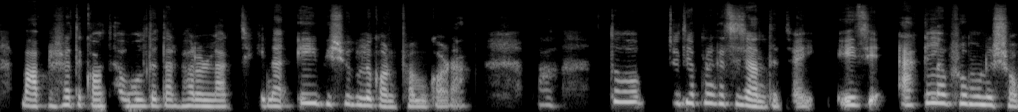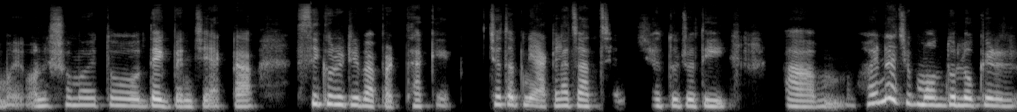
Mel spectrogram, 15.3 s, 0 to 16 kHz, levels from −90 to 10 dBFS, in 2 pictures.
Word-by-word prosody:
বা 220 Hz, -, 0 dB
আপনার 205 Hz, 0 st, -6 dB
সাথে 245 Hz, 0 st, -1 dB
কথা 205 Hz, +2 st, -2 dB
বলতে 210 Hz, +1 st, 0 dB
তার 210 Hz, -1 st, -2 dB
ভালো 205 Hz, -1 st, +2 dB
লাগছে 195 Hz, 0 st, -5 dB
কিনা? 210 Hz, -1 st, -1 dB, 0.2 s
এই 305 Hz, -, +3 dB
বিষয়গুলো 255 Hz, -3 st, +1 dB
কনফার্ম 190 Hz, 0 st, -1 dB
করা। -, -, -4 dB, 0.6 s
আহ 240 Hz, -2 st, -13 dB, 0.4 s
তো 345 Hz, -, +3 dB, 0.4 s
যদি 290 Hz, +1 st, -6 dB
আপনার 295 Hz, 0 st, -2 dB
কাছে 275 Hz, -2 st, -3 dB
জানতে 185 Hz, -3 st, +2 dB
চাই, -, -, -3 dB, 0.3 s
এই -, -, +6 dB
যে 405 Hz, -, +2 dB, 0.3 s
একলা 305 Hz, +5 st, +1 dB
ভ্রমণের 260 Hz, -5 st, +2 dB
সময় 245 Hz, +6 st, -3 dB
অনেক 210 Hz, 0 st, 0 dB
সময় 235 Hz, -1 st, 0 dB
তো 230 Hz, -, 0 dB, 0.3 s
দেখবেন 195 Hz, -2 st, +5 dB
যে -, -, -2 dB
একটা -, -, -1 dB, 0.5 s
সিকিউরিটির 260 Hz, -3 st, +4 dB
ব্যাপার 190 Hz, -2 st, 0 dB
থাকে। 205 Hz, +3 st, -4 dB, 0.3 s
যেহেতু 255 Hz, 0 st, +1 dB
আপনি 240 Hz, -1 st, +1 dB
একলা 215 Hz, +1 st, 0 dB
যাচ্ছেন। 205 Hz, -2 st, -1 dB, 0.2 s
সেহেতু 215 Hz, -1 st, -4 dB
যদি 205 Hz, 0 st, +2 dB, 0.6 s
আম 190 Hz, -1 st, +2 dB, 0.3 s
হয় 295 Hz, +3 st, +2 dB
না -, -, +7 dB
যে -, -, 0 dB
মন্দ 240 Hz, -1 st, +4 dB
লোকের 230 Hz, 0 st, +4 dB
230 Hz, 180 wpm, -22 LUFS, 205-255 Hz, 0.6 s, না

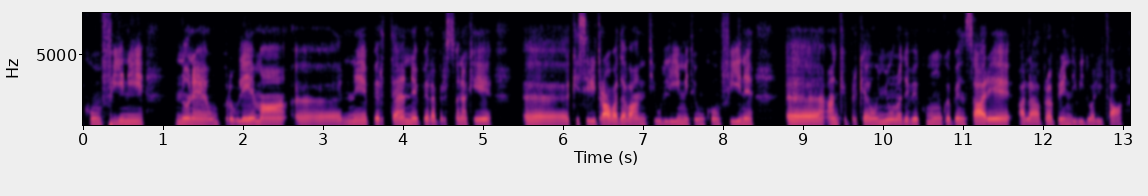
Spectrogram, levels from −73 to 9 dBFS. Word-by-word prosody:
confini 200 Hz, +3 st, -1 dB, 0.4 s
non 185 Hz, -1 st, +2 dB
è 170 Hz, -1 st, +3 dB
un 165 Hz, +1 st, -4 dB
problema, 180 Hz, +2 st, +2 dB, 0.2 s
uhm, 170 Hz, -1 st, -3 dB
né 200 Hz, +3 st, -1 dB
per 180 Hz, -2 st, -2 dB
te, 195 Hz, +1 st, +1 dB
né 185 Hz, -3 st, 0 dB
per 180 Hz, -, -2 dB
la 175 Hz, -, +2 dB
persona 170 Hz, +1 st, -3 dB
che, 170 Hz, 0 st, 0 dB, 0.4 s
uhm, 170 Hz, -2 st, 0 dB
che 180 Hz, -, -8 dB
si -, -, +5 dB
ritrova 180 Hz, 0 st, +6 dB
davanti 170 Hz, -1 st, 0 dB
un 175 Hz, -, -8 dB
limite, 170 Hz, -1 st, -4 dB
un 165 Hz, 0 st, -6 dB
confine, 170 Hz, +1 st, -2 dB, 0.4 s
ehm, 175 Hz, -1 st, +4 dB
anche 185 Hz, -2 st, -3 dB
perché 180 Hz, +1 st, -4 dB
ognuno 205 Hz, +6 st, -1 dB
deve 175 Hz, -3 st, -2 dB
comunque 180 Hz, +2 st, -5 dB
pensare 175 Hz, -1 st, +4 dB
alla 170 Hz, -1 st, 0 dB
propria 170 Hz, +1 st, -2 dB
individualità. 165 Hz, -2 st, -5 dB
175 Hz, 150 wpm, -23 LUFS, 170-180 Hz, 0.4 s, ritrova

